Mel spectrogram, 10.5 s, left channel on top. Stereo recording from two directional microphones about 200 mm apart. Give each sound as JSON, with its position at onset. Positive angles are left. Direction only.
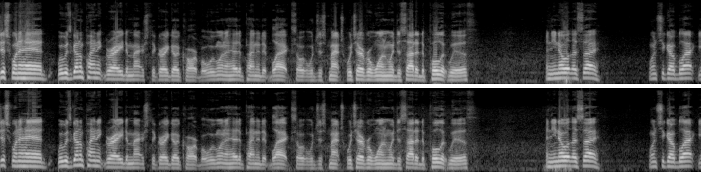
{"t": 0.0, "sound": "speech", "side_deg": 15}
{"t": 8.2, "sound": "speech", "side_deg": 5}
